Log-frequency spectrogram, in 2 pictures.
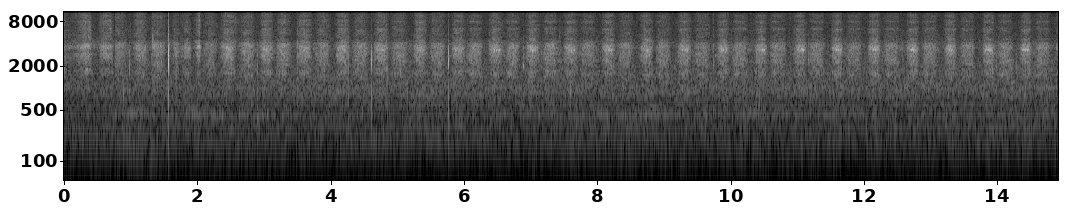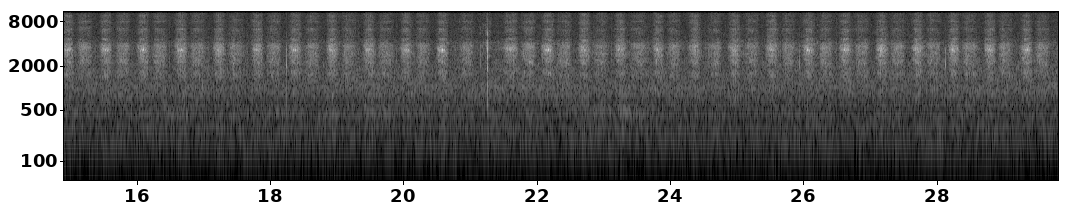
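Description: Bow drill: a wooden spindle spun back and forth in a wooden fireboard, making a steady run of rhythmic rasping friction strokes, one with each pass of the bow. The spindle's tip is already smoking in the board.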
